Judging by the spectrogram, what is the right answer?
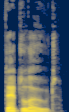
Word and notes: dead load: British English

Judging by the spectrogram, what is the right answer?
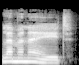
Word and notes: lemonade: British English

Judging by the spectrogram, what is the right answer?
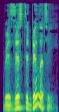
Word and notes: resistibility: British English

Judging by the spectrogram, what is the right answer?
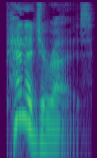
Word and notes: panegyrize: British English

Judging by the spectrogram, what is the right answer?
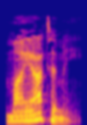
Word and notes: myotomy: British English

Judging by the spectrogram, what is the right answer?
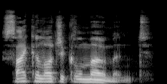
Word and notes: psychological moment: British English

